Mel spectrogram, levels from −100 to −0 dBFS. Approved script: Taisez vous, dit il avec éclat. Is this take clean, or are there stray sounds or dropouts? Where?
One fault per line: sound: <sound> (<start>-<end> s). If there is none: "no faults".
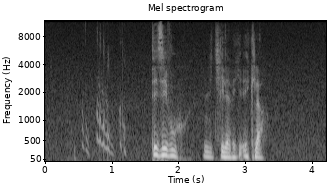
sound: chirp (0.6-1.3 s)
